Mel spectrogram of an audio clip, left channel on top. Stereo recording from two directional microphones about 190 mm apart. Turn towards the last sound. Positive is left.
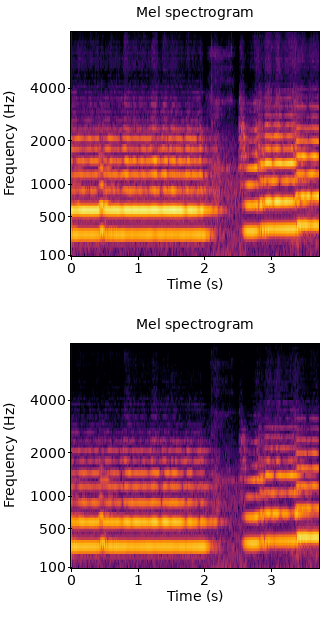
turn(degrees=20)  # may be behind; listen again after turning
